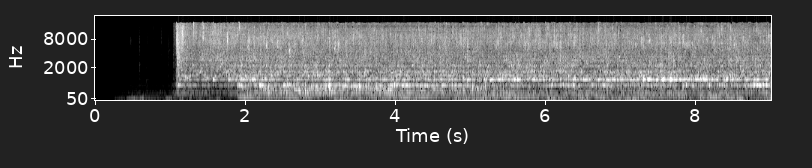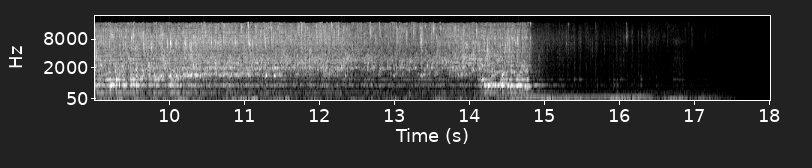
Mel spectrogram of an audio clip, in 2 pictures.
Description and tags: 20190102 Spraying Water into Toilet 2
bathroom, spray, toilet, water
